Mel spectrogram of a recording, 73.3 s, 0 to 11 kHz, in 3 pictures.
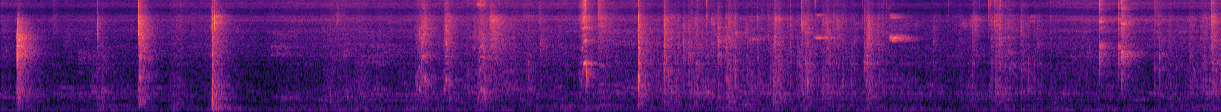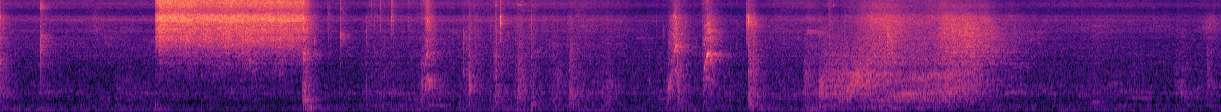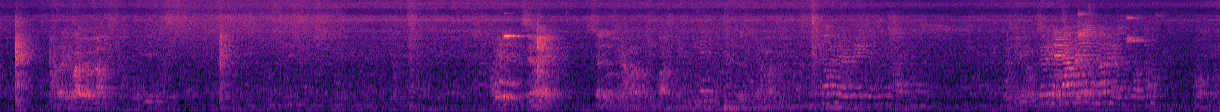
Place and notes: Cra., Medellín, Antioquia, Colombia - Ambiente Baño UdeM
Nombre: Ambiente baño UdeM
Hora: 11:00 am
Coordenadas: 6°13'55.5"N 75°36'45.0"W
Dirección: Cra. 89 ##30d-16, Medellín, Antioquia UdeM Bloque 10
Descripción: Sonido de un baño de la universidad de medellin de la facultad de comunicaciones
Sonido tónico: Se escucha constantemente sonidos de agua pueden venir de la canilla o de los inodoros, puertas y personas caminando
Sonido sonoro: Se escucha aveces como cierres de bolsos, secandose las manos.
Tiempo: 3:00 min
Grabado por Stiven Lopez Villa, Juan José González, Isabel Mendoza, Manuela Gallego
Antioquia, Región Andina, Colombia, September 2021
